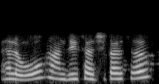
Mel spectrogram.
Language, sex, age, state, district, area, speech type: Punjabi, female, 18-30, Punjab, Ludhiana, urban, conversation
